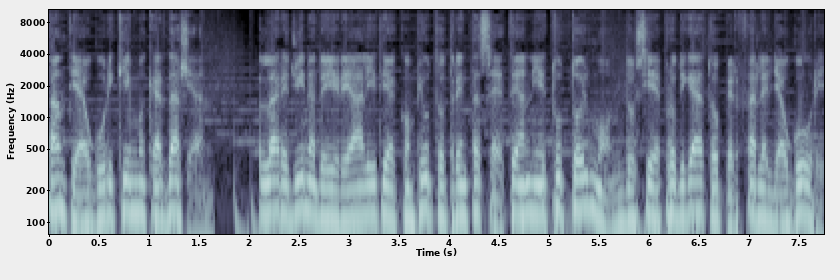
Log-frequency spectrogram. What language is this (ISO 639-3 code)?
ita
